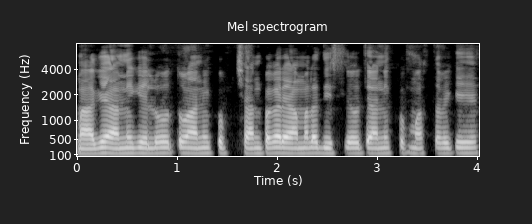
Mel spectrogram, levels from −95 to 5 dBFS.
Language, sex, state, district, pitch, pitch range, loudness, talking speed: Marathi, male, Maharashtra, Chandrapur, 140 Hz, 135-140 Hz, -15 LUFS, 225 wpm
